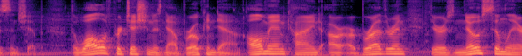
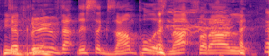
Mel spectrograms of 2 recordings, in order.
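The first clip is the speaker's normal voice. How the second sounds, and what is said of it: Put-on Scottish-sounding accent. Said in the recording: “Could you say that again in the Irish accent? ... I think that's more Scottish ... Oh, no, that's Scottish.”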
